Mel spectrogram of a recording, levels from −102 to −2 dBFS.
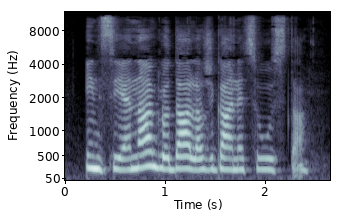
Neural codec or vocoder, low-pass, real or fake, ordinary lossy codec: none; 10.8 kHz; real; AAC, 48 kbps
